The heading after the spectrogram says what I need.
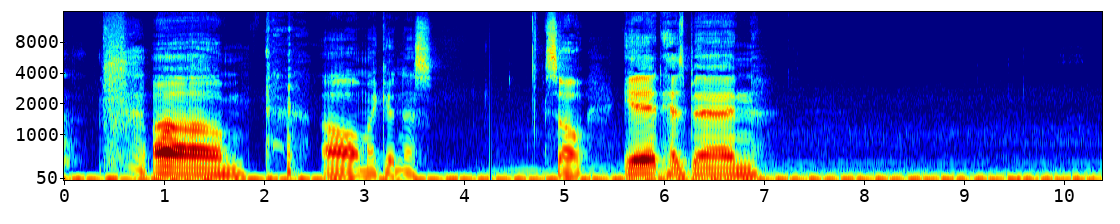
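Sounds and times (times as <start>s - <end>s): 
speech: 0.8s - 3.8s, 4.8s - 7.0s
laughter: 2.0s - 2.4s
small engine droning: 4.3s - 10.3s.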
